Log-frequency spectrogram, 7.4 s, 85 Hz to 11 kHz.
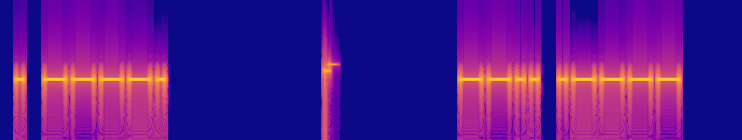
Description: Morse code, heard as a keyed tone, about 17 wpm, 700 Hz. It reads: E9 Z1
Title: Single-Letter Single-Number 17wpm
